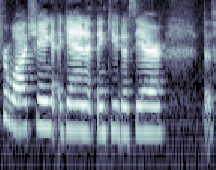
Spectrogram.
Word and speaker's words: Dossier: you so much for watching again thank you docier that's how you say it for sending me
